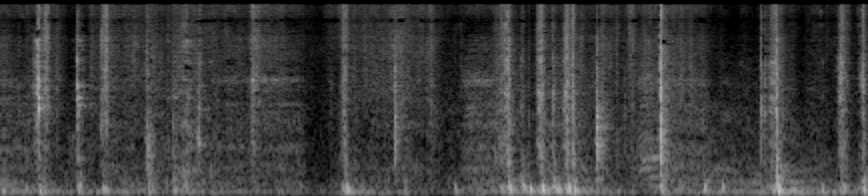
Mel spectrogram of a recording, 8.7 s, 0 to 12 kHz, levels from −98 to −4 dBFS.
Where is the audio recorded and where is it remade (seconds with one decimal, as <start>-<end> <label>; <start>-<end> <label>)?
0.0-4.3 remade; 4.3-8.7 recorded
